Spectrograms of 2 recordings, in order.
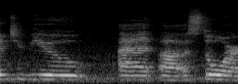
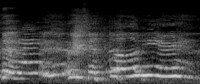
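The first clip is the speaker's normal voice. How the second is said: laughing retort; 9 semitones higher, 8 dB louder, much slower than usual. Retold or imitated. Her awkward reply to interviewer, retold.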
